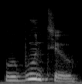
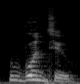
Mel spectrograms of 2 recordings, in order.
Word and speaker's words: Ubuntu: want to learn Ubuntu Ubuntu you better know I looked up how to pronounce Ubuntu Ubuntu Ubuntu Ubuntu U Ubuntu Ubuntu I keep saying Ubuntu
